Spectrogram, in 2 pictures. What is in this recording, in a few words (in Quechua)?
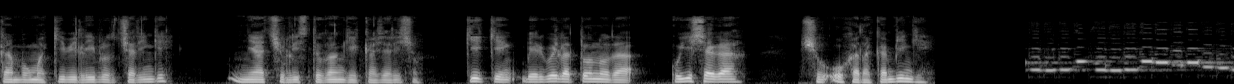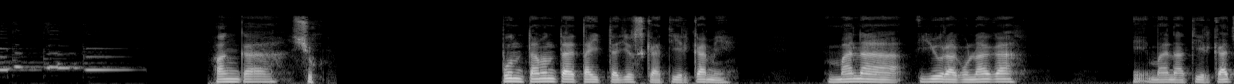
good news quichua de calderon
